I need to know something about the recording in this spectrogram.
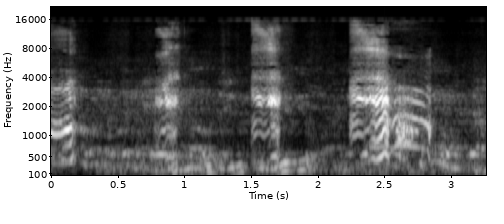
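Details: A hungry baby girl crying while she has hiccups: short, high-pitched fussy cry bursts, an ordinary hunger cry.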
